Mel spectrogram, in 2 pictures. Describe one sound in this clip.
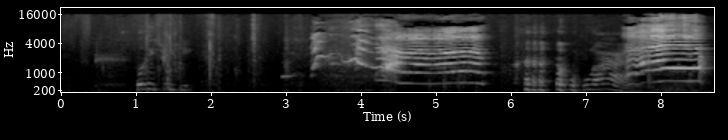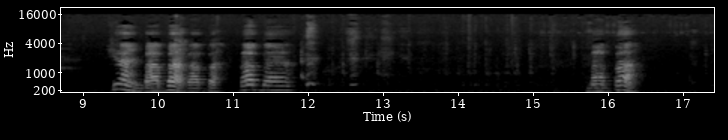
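A baby babbles and coos, close by.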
